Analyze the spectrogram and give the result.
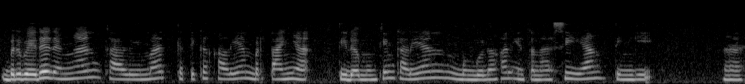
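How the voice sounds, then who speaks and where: A woman's voice: on the high side, a little mellow, dull audio. A woman teacher giving a lesson, listing points one by one with a few fillers. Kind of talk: classroom lesson talk.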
